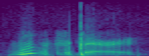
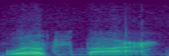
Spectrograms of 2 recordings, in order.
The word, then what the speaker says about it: Wilkes-Barre: The name of the town is pronounced Wilkes-Barre. It was founded by two people. We had no idea. You know what we were walking around calling it? Wilkes-Barre.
